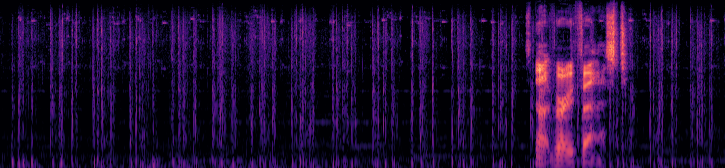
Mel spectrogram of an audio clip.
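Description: Blood horse from Elder Scrolls Online trotting with steady, rhythmic clip-clop hooves throughout, a brief whinny near the end, and a voice talking over it.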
